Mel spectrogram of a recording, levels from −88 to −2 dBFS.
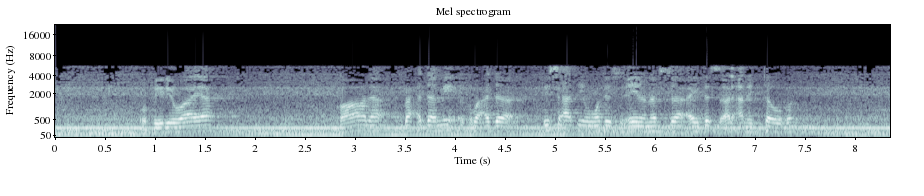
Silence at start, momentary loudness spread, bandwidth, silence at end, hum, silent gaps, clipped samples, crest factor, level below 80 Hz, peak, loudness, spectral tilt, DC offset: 0 s; 5 LU; 6 kHz; 0 s; 60 Hz at -20 dBFS; none; under 0.1%; 12 dB; -24 dBFS; 0 dBFS; -12 LUFS; -5 dB/octave; under 0.1%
